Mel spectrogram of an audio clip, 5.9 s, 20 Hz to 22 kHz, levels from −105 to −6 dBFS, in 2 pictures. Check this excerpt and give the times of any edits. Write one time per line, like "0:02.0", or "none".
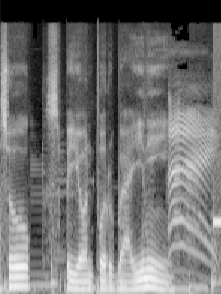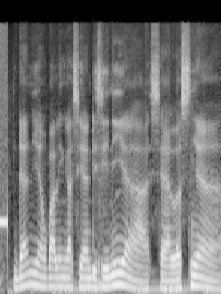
0:02.9

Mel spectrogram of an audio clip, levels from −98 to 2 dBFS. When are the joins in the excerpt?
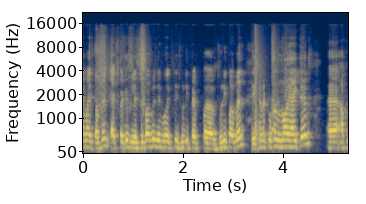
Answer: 0:03.4

